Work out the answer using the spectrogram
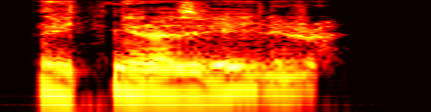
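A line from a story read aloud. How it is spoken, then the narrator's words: Quiet gloomy old man. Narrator (Russian): тихо и мрачно отвечал дед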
